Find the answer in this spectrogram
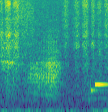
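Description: Near silence with faint graphite pencil strokes on drawing paper, a soft scratch about half a second to a second in. A faint steady tone starts near the end.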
